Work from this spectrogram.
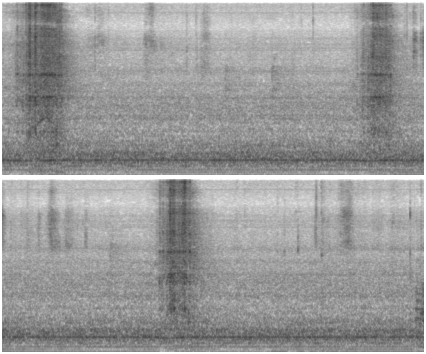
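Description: A sewing machine stitches trousers, running in a steady close mechanical whir across the whole stretch, with brief louder bursts of noise at a few points and a voice speaking underneath.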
